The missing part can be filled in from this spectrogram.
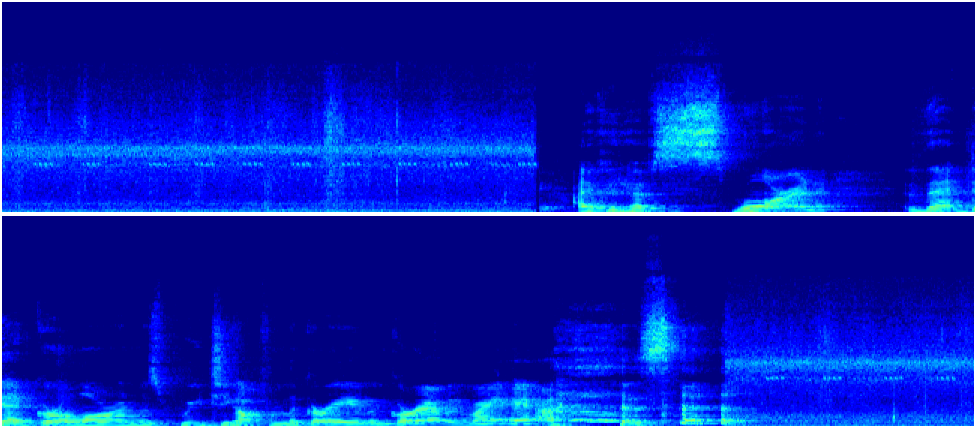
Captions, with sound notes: I could have sworn that dead girl Lauren was reaching up from the grave and grabbing my ass. (Laughs)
